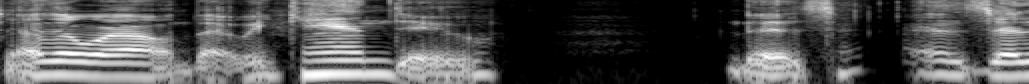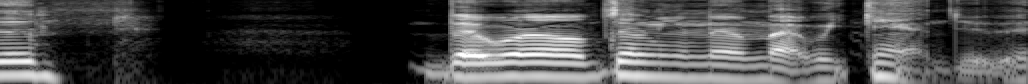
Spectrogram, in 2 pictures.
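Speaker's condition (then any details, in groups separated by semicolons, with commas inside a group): Cerebral palsy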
